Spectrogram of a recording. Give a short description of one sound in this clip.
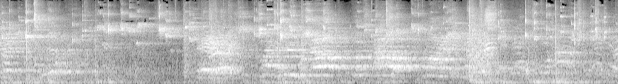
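Sneakers squeak sharply on a hard court in an echoing gym.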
